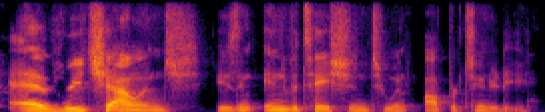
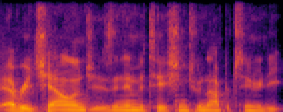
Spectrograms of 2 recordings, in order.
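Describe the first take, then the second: First: It is spoken at a deliberately slower pace. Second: It is spoken at a normal, quicker pace.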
